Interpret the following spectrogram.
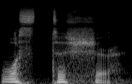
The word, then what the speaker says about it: Worcestershire: and then if we add the Shire on becomes Worcestershire sure like sure yeah okay no problem sure Worcestershire it's basically like when you see this word you go oh that's the word that's pronounced Worcestershire and if it's on if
